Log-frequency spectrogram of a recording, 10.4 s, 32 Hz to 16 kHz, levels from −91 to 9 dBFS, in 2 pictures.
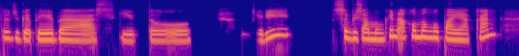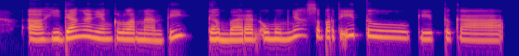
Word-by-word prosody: itu 240 Hz, -, -5 dB
juga 215 Hz, -1 st, +1 dB
bebas 195 Hz, -, +2 dB, 0.2 s
gitu. 180 Hz, 0 st, -4 dB, 0.6 s
Jadi 305 Hz, -, -1 dB, 0.4 s
sebisa 230 Hz, -3 st, +1 dB
mungkin 210 Hz, +7 st, 0 dB
aku 280 Hz, -, +2 dB
mengupayakan, 250 Hz, -, +1 dB, 0.5 s
eee, 205 Hz, -1 st, +5 dB
hidangan 255 Hz, +6 st, +5 dB
yang 220 Hz, -2 st, +1 dB
keluar 210 Hz, -2 st, +2 dB
nanti, 220 Hz, -, -2 dB, 0.2 s
gambaran 210 Hz, 0 st, +3 dB
umumnya 220 Hz, +7 st, 0 dB
seperti 305 Hz, +2 st, -1 dB
itu, 265 Hz, -6 st, -1 dB
gitu 215 Hz, +1 st, -4 dB
Kak. 190 Hz, -2 st, -3 dB
215 Hz, 115 wpm, -22 LUFS, 200-265 Hz, 0.6 s, eee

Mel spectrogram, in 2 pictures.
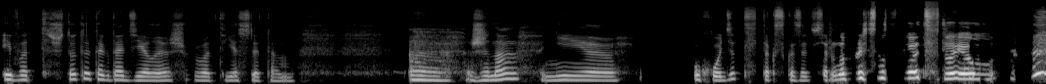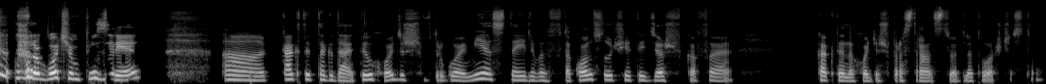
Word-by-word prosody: И 230 Hz, 0 st, +2 dB
вот 210 Hz, 0 st, -8 dB
что 235 Hz, -1 st, -6 dB
ты 260 Hz, 0 st, -3 dB
тогда 210 Hz, -4 st, -3 dB
делаешь, 185 Hz, +1 st, -5 dB
вот 180 Hz, -2 st, -8 dB
если 185 Hz, -1 st, -7 dB
там 165 Hz, -1 st, -14 dB, 1.1 s
э, 195 Hz, -3 st, 0 dB, 0.2 s
жена 205 Hz, +8 st, -1 dB, 0.2 s
не 190 Hz, -1 st, -2 dB, 0.7 s
уходит, 220 Hz, +4 st, -4 dB
так 200 Hz, -, -6 dB
сказать, 185 Hz, -1 st, -6 dB
всё 205 Hz, -, -4 dB
равно 230 Hz, +5 st, +4 dB
присутствует 290 Hz, +2 st, +5 dB
в 295 Hz, -, +2 dB
твоём 255 Hz, -1 st, +8 dB, 0.7 s
рабочем 265 Hz, -2 st, +8 dB
пузыре. 235 Hz, -5 st, +2 dB, 0.9 s
А 200 Hz, -4 st, -1 dB
как 230 Hz, +1 st, -1 dB
ты 230 Hz, -, -2 dB
тогда? 205 Hz, -8 st, -5 dB
Ты 220 Hz, 0 st, -1 dB
уходишь 220 Hz, 0 st, -5 dB
в 200 Hz, -, -23 dB
другое 195 Hz, -3 st, -5 dB
место 235 Hz, 0 st, -3 dB
или 195 Hz, -1 st, -6 dB
вот 180 Hz, -2 st, -9 dB
в -, -, -21 dB
таком 195 Hz, +7 st, -2 dB
случае 210 Hz, -2 st, -6 dB
ты 195 Hz, -, -7 dB
идёшь 185 Hz, 0 st, -5 dB
в -, -, -22 dB
кафе? 175 Hz, -4 st, -9 dB, 0.8 s
Как 195 Hz, -2 st, -3 dB
ты 175 Hz, -, -2 dB
находишь 160 Hz, 0 st, -7 dB
пространство 160 Hz, -2 st, -6 dB
для 170 Hz, -, -8 dB
творчества? 220 Hz, -, -12 dB
200 Hz, 130 wpm, -23 LUFS, 185-235 Hz, 1.1 s, твоём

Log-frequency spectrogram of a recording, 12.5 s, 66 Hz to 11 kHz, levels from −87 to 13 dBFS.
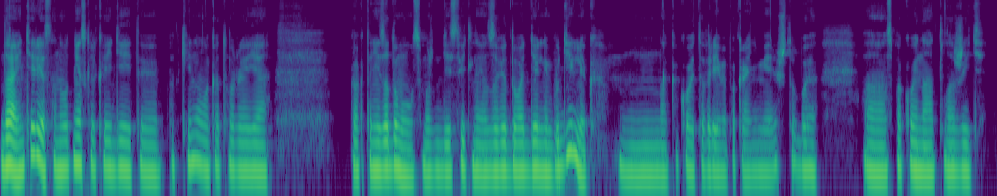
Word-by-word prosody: Да, 145 Hz, -3 st, +9 dB
интересно, 145 Hz, -1 st, +3 dB
но 135 Hz, -, +4 dB
вот 140 Hz, +2 st, -1 dB
несколько 145 Hz, -2 st, +1 dB
идей 135 Hz, 0 st, +1 dB
ты 125 Hz, -2 st, -2 dB
подкинула, 150 Hz, 0 st, -1 dB
которые 135 Hz, -2 st, -2 dB
я 125 Hz, -1 st, +1 dB, 1.0 s
Как-то 135 Hz, +2 st, -2 dB
не 135 Hz, -1 st, +5 dB
задумывался. 130 Hz, -4 st, +3 dB
Может, 125 Hz, 0 st, -2 dB
действительно, 130 Hz, +2 st, -1 dB
я 125 Hz, 0 st, +1 dB
заведу 130 Hz, +1 st, +2 dB
отдельный 130 Hz, 0 st, +3 dB
будильник, 135 Hz, -, +2 dB, 0.3 s
м, 120 Hz, -2 st, -1 dB
на 120 Hz, 0 st, -3 dB
какое-то 135 Hz, -2 st, -6 dB
время, 125 Hz, -1 st, -1 dB
по 120 Hz, -, -10 dB
крайней 120 Hz, -1 st, -6 dB
мере, 125 Hz, +3 st, -4 dB
чтобы, 135 Hz, -4 st, -3 dB, 0.6 s
а, 125 Hz, -3 st, +1 dB
спокойно 130 Hz, -2 st, +1 dB
отложить, 130 Hz, -1 st, -2 dB
130 Hz, 145 wpm, -24 LUFS, 125-140 Hz, 1.0 s, Да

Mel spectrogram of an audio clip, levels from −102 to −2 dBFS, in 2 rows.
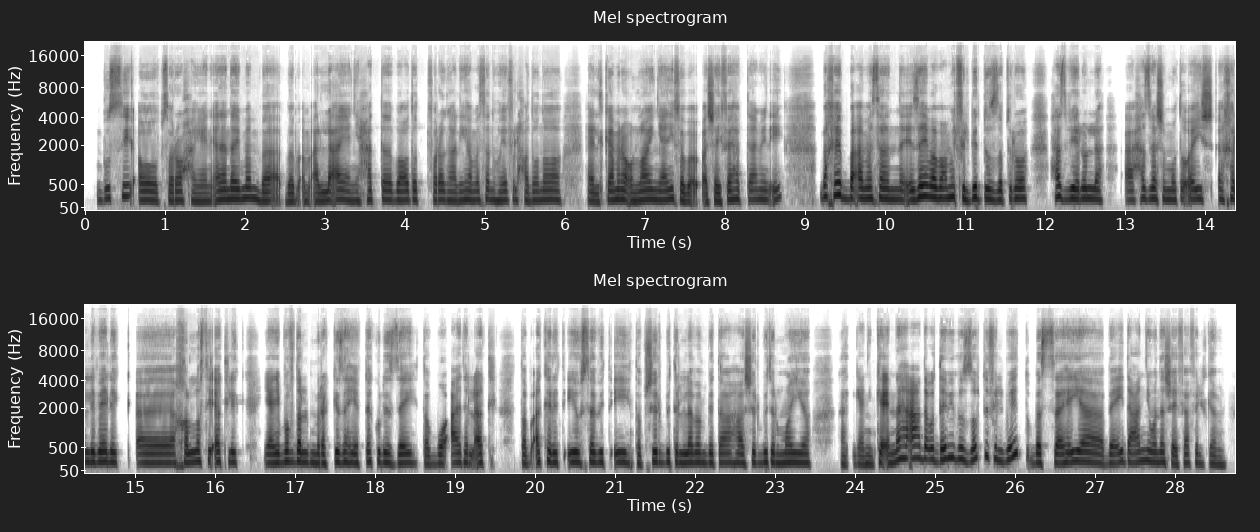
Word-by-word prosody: بُصي 215 Hz, +7 st, -3 dB
آه، 180 Hz, -1 st, +2 dB
بصراحة 170 Hz, 0 st, -3 dB
يعني 155 Hz, +1 st, -3 dB
أنا 195 Hz, +1 st, +3 dB
دايمًا 200 Hz, +2 st, +3 dB
ب 205 Hz, -4 st, 0 dB, 0.3 s
بابقى 160 Hz, -2 st, -2 dB
مقلّقة 165 Hz, +4 st, 0 dB
يعني، 170 Hz, -4 st, -2 dB
حتى 185 Hz, +3 st, -3 dB
باقعد 180 Hz, +1 st, 0 dB
أتفرّج 180 Hz, -1 st, -4 dB
عليها 170 Hz, +2 st, -1 dB
مثلًا 180 Hz, +1 st, -3 dB
وهي 170 Hz, +1 st, -1 dB
في 180 Hz, -, -13 dB
الحضانة، 185 Hz, +1 st, -2 dB, 0.3 s
هي 165 Hz, -2 st, -2 dB
الCamera 185 Hz, +2 st, +1 dB
Online 185 Hz, +3 st, +1 dB
يعني، 185 Hz, +3 st, +1 dB
فبابقى 160 Hz, -4 st, -1 dB
شايفاها 170 Hz, +6 st, +1 dB
بتعمل 190 Hz, 0 st, -4 dB
إيه، 200 Hz, +4 st, -3 dB, 0.5 s
باخاف 270 Hz, +4 st, +4 dB
بقى 215 Hz, +1 st, +3 dB
مثلًا 200 Hz, -4 st, +2 dB
زي 240 Hz, +6 st, +7 dB
ما 230 Hz, -, +7 dB
باعمل 215 Hz, +2 st, +3 dB
في -, -, -4 dB
البيت 205 Hz, +1 st, +3 dB
بالضبط، 185 Hz, -2 st, +1 dB
اللي 210 Hz, +1 st, +1 dB
هو 210 Hz, 0 st, +2 dB, 0.3 s
"حاسْبي 210 Hz, -3 st, +1 dB
يا -, -, +4 dB
لولّا، 205 Hz, -2 st, +2 dB, 0.3 s
آآ 185 Hz, -, -2 dB
حاسْبي 210 Hz, +2 st, -2 dB
عشان 200 Hz, -2 st, 0 dB
ما 190 Hz, 0 st, 0 dB
تقعيش، 195 Hz, +1 st, -1 dB
خلّي 200 Hz, +1 st, +1 dB
بالِك، 205 Hz, -1 st, +1 dB
آآ 185 Hz, 0 st, +1 dB
خلّصي 200 Hz, +4 st, 0 dB
أكلِك." 200 Hz, -1 st, -1 dB, 0.3 s
يعني 180 Hz, +1 st, +2 dB
بافضل 195 Hz, -1 st, +2 dB
مركّزة 190 Hz, +2 st, 0 dB
هي 185 Hz, -1 st, +1 dB
بتاكل 200 Hz, 0 st, -4 dB
إزاي، 180 Hz, 0 st, +1 dB
طَب 160 Hz, 0 st, -5 dB
وقّعِت 185 Hz, +2 st, 0 dB
الأكل، 180 Hz, 0 st, -2 dB, 0.3 s
طَب 175 Hz, -1 st, -3 dB
أكلِت 195 Hz, 0 st, -1 dB
إيه 200 Hz, +1 st, +4 dB
وسابِت 200 Hz, +1 st, -1 dB
إيه، 195 Hz, -1 st, 0 dB
طَب 170 Hz, -, -5 dB
شربِت 200 Hz, -1 st, -1 dB
اللبن 190 Hz, 0 st, +1 dB
بتاعها، 185 Hz, 0 st, -2 dB
شربِت 195 Hz, +2 st, -2 dB
المَيَّة، 190 Hz, 0 st, +1 dB, 0.5 s
يعني 160 Hz, 0 st, -4 dB
كأنها 230 Hz, -, +3 dB
قاعدة 270 Hz, -1 st, +3 dB
قدامي 245 Hz, +4 st, +4 dB
بالضبط 250 Hz, +4 st, 0 dB
في 260 Hz, -4 st, -3 dB
البيت، 250 Hz, -, +1 dB
بس 185 Hz, 0 st, -1 dB
هي 195 Hz, -1 st, +3 dB
بعيدة 195 Hz, +3 st, 0 dB
عنّي، 215 Hz, +4 st, 0 dB
وأنا 200 Hz, 0 st, +1 dB
شايفاها 180 Hz, -2 st, -3 dB
في 185 Hz, -, -8 dB
الCamera، 160 Hz, -3 st, -6 dB
190 Hz, 175 wpm, -23 LUFS, 180-205 Hz, 0.5 s, زي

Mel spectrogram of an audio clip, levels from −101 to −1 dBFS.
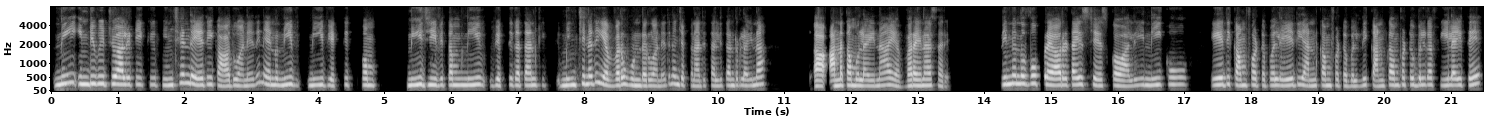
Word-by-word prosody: నీ 275 Hz, +2 st, +5 dB, 0.2 s
ఇండివిడ్యువాలిటీకి 255 Hz, -2 st, +3 dB, 0.2 s
మించింది 270 Hz, +6 st, +1 dB
ఏది 235 Hz, +2 st, 0 dB
కాదు 195 Hz, +2 st, 0 dB
అనేది 215 Hz, +7 st, -6 dB
నేను 235 Hz, -2 st, +2 dB
నీ 240 Hz, -, +3 dB, 0.4 s
నీ 225 Hz, -, -1 dB, 0.2 s
వ్యక్తిత్వం, 225 Hz, +1 st, -4 dB, 0.6 s
నీ 230 Hz, -, +4 dB, 0.2 s
జీవితం, 230 Hz, 0 st, +1 dB, 0.2 s
నీ 230 Hz, 0 st, +2 dB, 0.3 s
వ్యక్తిగతానికి 220 Hz, 0 st, -2 dB, 0.3 s
మించినది 265 Hz, +6 st, +2 dB
ఎవ్వరు 220 Hz, +5 st, +2 dB
ఉండరు 205 Hz, -1 st, +1 dB
అనేది 200 Hz, +6 st, -9 dB
నేను 255 Hz, -2 st, -1 dB
చెప్తున్నా. 210 Hz, -4 st, -6 dB
అది 200 Hz, +1 st, -15 dB
తల్లిదండ్రులైనా, 215 Hz, +2 st, -3 dB, 0.9 s
ఆహ్, 195 Hz, -, +7 dB
అన్న 205 Hz, +1 st, +4 dB
తమ్ములైనా, 210 Hz, -1 st, +1 dB, 0.2 s
ఎవ్వరైనా 210 Hz, +4 st, +2 dB
సరే. 185 Hz, -3 st, -8 dB, 0.8 s
నిన్ను 260 Hz, +3 st, +5 dB
నువ్వు 275 Hz, +1 st, +2 dB, 0.2 s
ప్రయారిటైజ్ 235 Hz, +1 st, +4 dB
చేసుకోవాలి. 210 Hz, -1 st, -1 dB, 0.2 s
నీకు, 240 Hz, +1 st, -3 dB, 0.7 s
ఏది 240 Hz, +1 st, +3 dB
కంఫర్టబుల్ 220 Hz, 0 st, -1 dB, 0.2 s
ఏది 230 Hz, +2 st, -1 dB
అన్‌కంఫర్టబుల్ 205 Hz, -2 st, -4 dB
నీకు 225 Hz, 0 st, -5 dB
అన్‌కంఫర్టబుల్‌గా 235 Hz, +3 st, -2 dB
ఫీల్ 220 Hz, +1 st, -1 dB
అయితే, 230 Hz, +1 st, 0 dB
225 Hz, 110 wpm, -22 LUFS, 210-240 Hz, 0.9 s, ఆహ్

